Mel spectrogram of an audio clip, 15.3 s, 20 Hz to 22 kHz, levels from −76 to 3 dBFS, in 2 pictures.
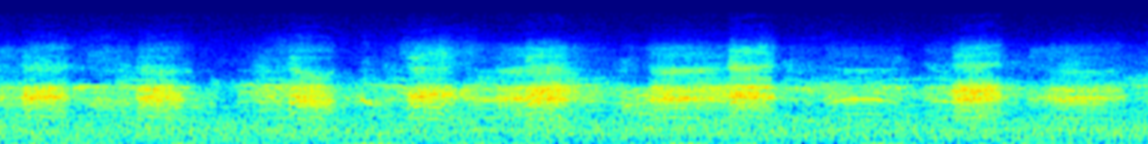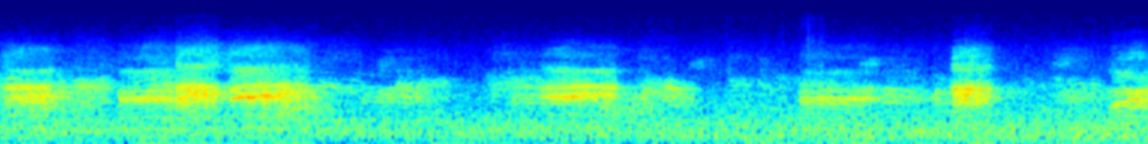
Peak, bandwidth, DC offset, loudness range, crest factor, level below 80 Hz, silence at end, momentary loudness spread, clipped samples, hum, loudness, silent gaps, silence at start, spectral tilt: -4 dBFS; 16 kHz; 0.2%; 5 LU; 18 dB; -48 dBFS; 0 s; 12 LU; under 0.1%; none; -20 LUFS; none; 0 s; -2.5 dB/octave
